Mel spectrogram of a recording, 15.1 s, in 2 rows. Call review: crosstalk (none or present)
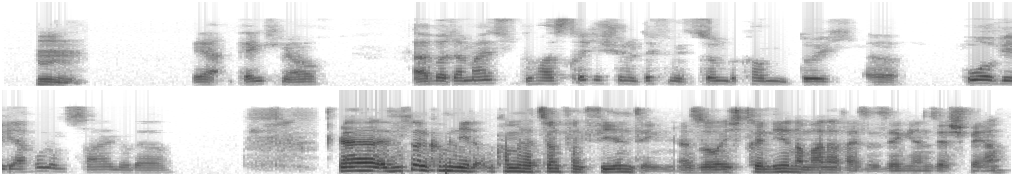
none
